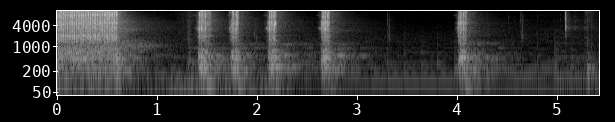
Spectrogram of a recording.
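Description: A power driver sets center screws into pool table slate: a long loud whir opens, then several short sharp bursts of driving follow at uneven intervals, each fading quickly, with faint ticking between them.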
